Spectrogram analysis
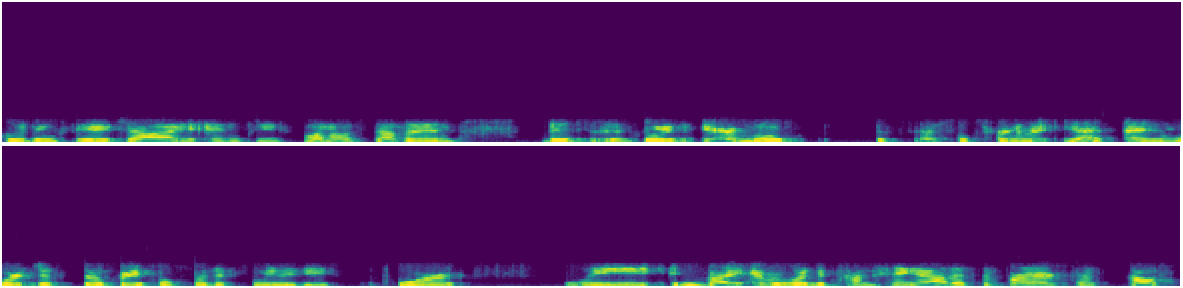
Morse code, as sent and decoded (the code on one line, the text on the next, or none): none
